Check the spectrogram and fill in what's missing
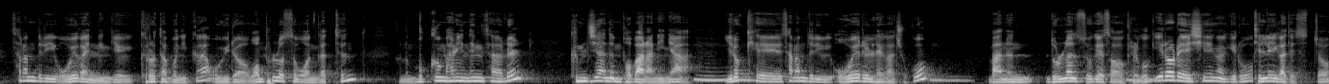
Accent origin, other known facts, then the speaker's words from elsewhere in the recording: Cheongju, North Chungcheong, South Korea; moved away; 고등학교 때까지 청주에 살았는데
